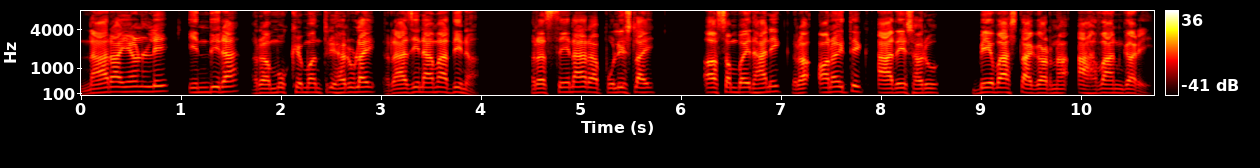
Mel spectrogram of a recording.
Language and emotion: Nepali, neutral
